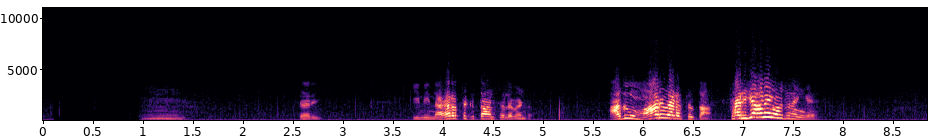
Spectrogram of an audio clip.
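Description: A man speaks forcefully and angrily close by.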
